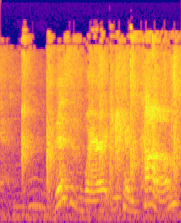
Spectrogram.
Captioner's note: applause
